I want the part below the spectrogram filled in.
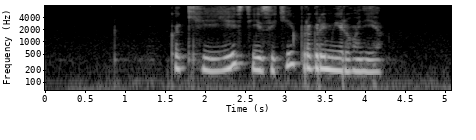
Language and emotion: Russian, neutral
